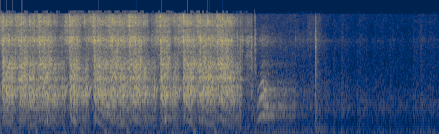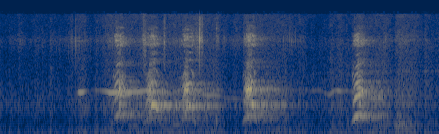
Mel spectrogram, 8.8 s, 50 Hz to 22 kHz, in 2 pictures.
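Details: Yamaha XS1100 motorcycle no-start: short bursts of starter cranking slowing and stopping without firing; weak battery and incorrectly installed octy suspected, not confirmed.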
